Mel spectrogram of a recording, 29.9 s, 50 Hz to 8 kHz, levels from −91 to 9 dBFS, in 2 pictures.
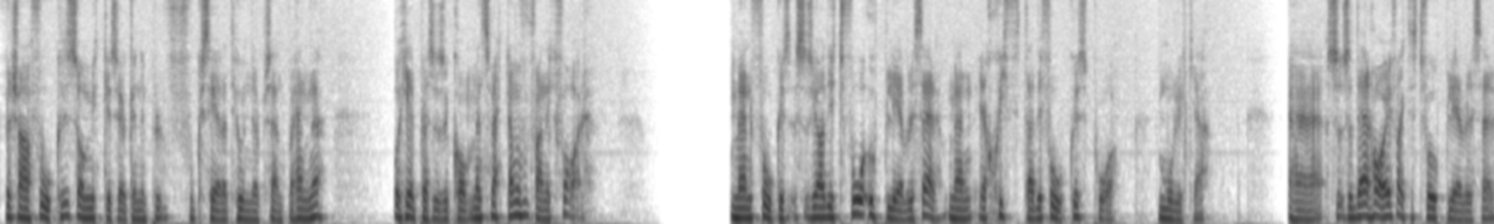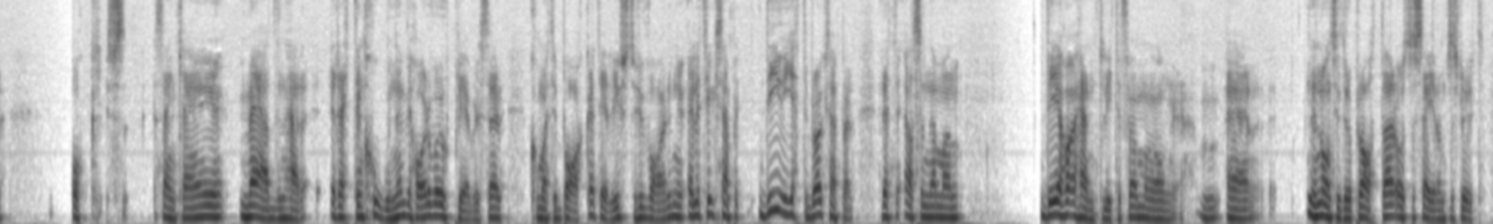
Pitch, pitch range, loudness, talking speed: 140 Hz, 125-150 Hz, -20 LUFS, 200 wpm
